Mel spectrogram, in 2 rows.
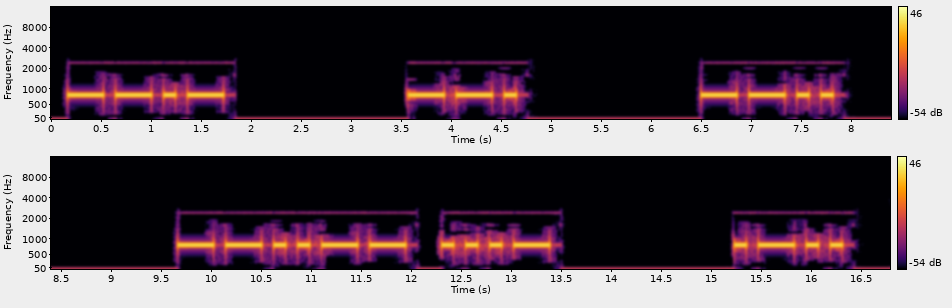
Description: Morse code, heard as a keyed tone, about 10 wpm, 800 Hz. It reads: Q G Z , V L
